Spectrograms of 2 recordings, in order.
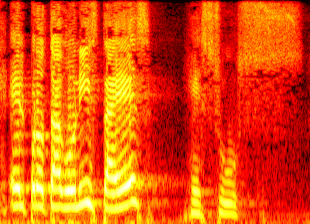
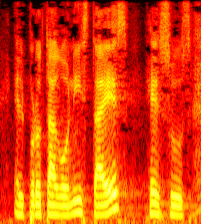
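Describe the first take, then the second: First: Slow, drawn-out "El protagonista es Jesús"; measured, emphatic delivery landing on "Jesús"; emphatic proclamation. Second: Lower, softer "El protagonista es Jesús"; quiet, low repeat for gravity; hushed restatement. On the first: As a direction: proclaim "Jesús" slowly as the answer. Preacher drives home the point. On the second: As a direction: drop the voice and let "Jesús" settle. Preacher repeats the point softly. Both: Real, not acted.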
